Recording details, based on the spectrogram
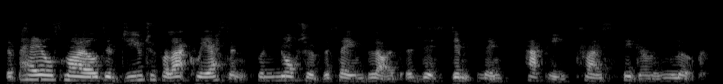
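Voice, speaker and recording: A woman's voice: on the low side, steady tone, normal speed, few pauses, slightly rough. A woman reading a literary ghost story aloud as a narrator. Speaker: reader. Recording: dull, muffled lo-fi sound.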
